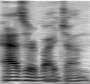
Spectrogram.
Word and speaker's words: Azerbaijan: Azerbaijan. That's how you pronounce it.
